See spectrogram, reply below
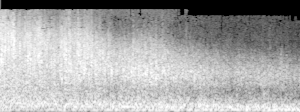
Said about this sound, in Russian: Остров затрясся. Оглушительный взрыв раздался на вершине вулкана, и из кратера вырвалось облако удушливого газа.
